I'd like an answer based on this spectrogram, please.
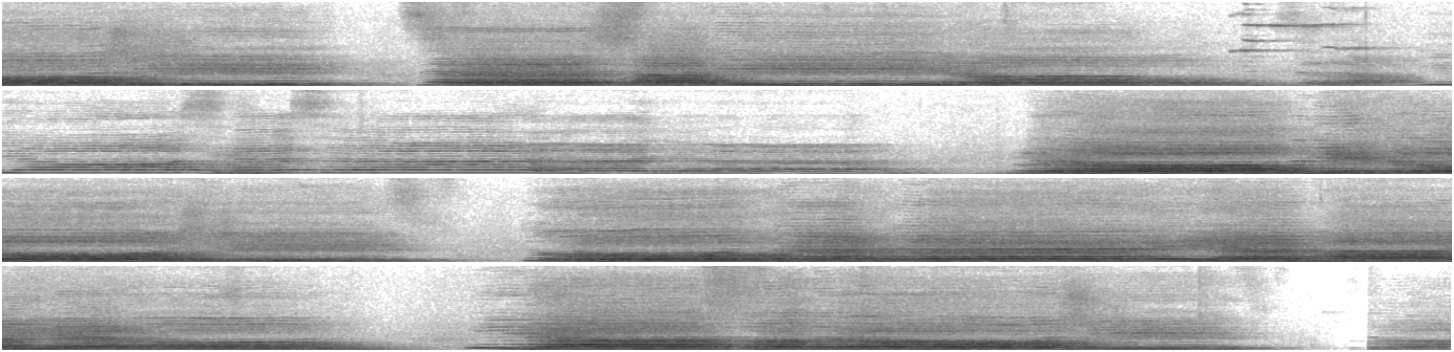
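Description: Mixed choir of men's and women's voices singing unaccompanied, in full harmony. From about seven to twelve seconds in, the sound thins to a quieter passage with a single line stepping from note to note. The singing breaks off abruptly several times.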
